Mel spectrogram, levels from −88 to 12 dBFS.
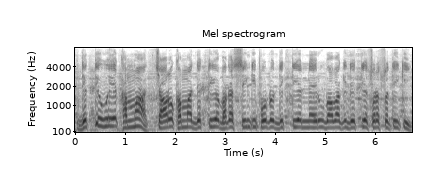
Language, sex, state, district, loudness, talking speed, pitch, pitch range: Hindi, male, Madhya Pradesh, Katni, -17 LUFS, 185 wpm, 240 Hz, 225-260 Hz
